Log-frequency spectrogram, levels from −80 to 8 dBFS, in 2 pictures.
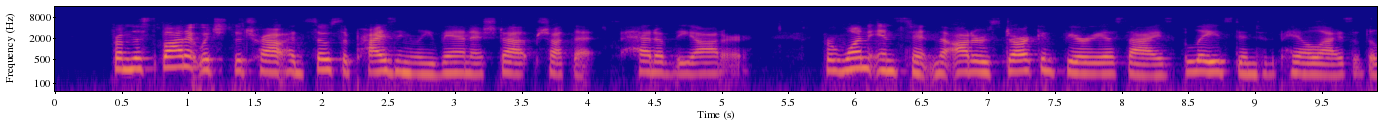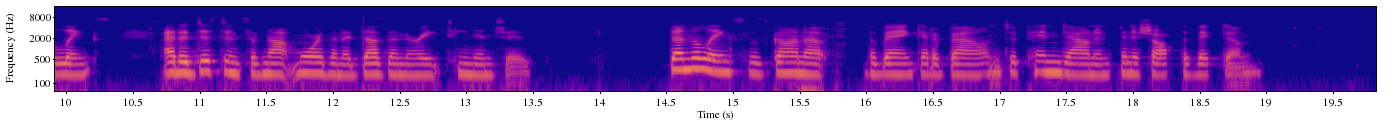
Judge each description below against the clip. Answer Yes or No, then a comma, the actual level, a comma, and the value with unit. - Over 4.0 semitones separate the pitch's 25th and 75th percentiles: No, narrow, 2.6 semitones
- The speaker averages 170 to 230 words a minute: Yes, average, 200 wpm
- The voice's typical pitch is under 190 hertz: No, high, 195 Hz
